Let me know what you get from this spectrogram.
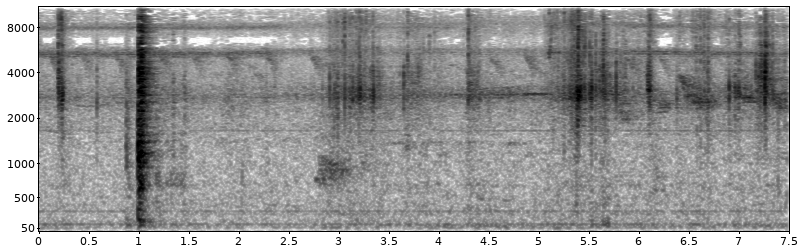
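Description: Mostly quiet, with a single sharp click about a second in, then faint, short, high chirps like small birds in the background.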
